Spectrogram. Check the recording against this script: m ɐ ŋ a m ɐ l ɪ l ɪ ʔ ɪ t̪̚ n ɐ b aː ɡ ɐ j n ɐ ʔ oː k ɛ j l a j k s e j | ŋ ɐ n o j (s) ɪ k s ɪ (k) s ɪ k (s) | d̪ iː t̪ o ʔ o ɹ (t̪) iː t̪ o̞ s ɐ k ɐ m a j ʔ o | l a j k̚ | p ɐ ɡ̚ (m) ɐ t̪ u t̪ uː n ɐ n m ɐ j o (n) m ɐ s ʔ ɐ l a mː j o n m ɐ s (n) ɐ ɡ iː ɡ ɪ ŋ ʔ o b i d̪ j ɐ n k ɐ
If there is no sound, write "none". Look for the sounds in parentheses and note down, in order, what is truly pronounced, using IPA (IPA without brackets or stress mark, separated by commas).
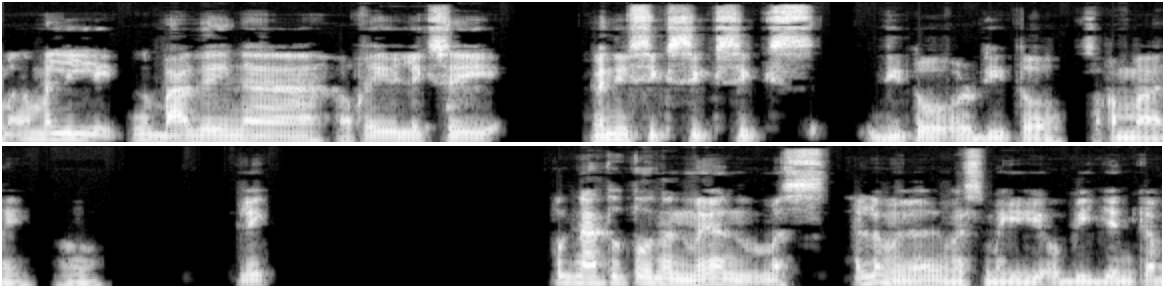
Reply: s, k, s, d̪, n, n, m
